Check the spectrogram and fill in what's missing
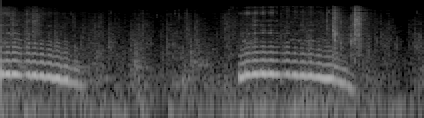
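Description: A voice imitates a cooing bird call during a Fortnite session, two drawn-out falling hoots with a pause between, close and fairly loud.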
